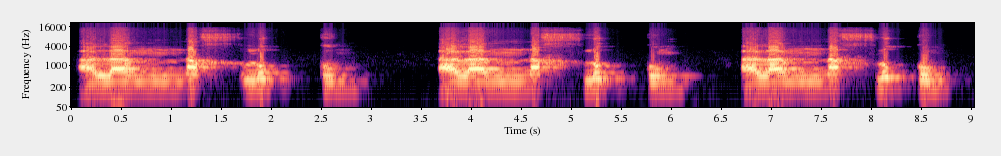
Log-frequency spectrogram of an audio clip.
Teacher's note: menghilangkan sifat qalqalah dan isti'la dari huruf qaf dinamakan idgham mutaqaribain shogir kamil · Nah, ini mah karena si qaf ini, huruf qaf ini ke depannya ketemu huruf kaf. Jadi tidak diqalqalahkan, tidak dipantulkan. Karena nama juga idgham mutaqaribain.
